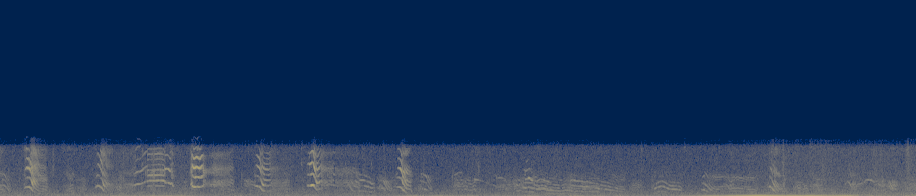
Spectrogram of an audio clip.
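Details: A litter of one-week-old Komondor puppies squeals and whines almost continuously, with many short high cries in the first half, then wavering, looping whimpers, above a steady low background hum.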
